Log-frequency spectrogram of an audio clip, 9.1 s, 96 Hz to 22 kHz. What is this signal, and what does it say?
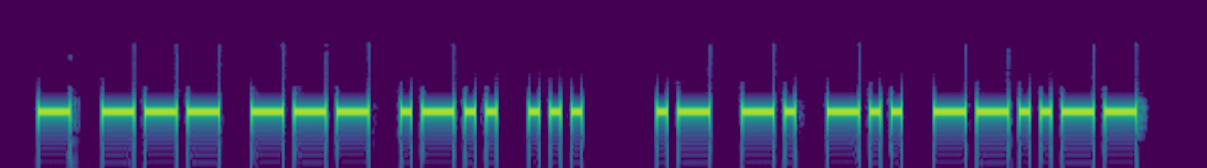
Morse code, heard as a keyed tone, about 15 wpm, 600 Hz. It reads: TOOLS AND,
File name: learning center / tower trouble / tower trouble 15wpm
